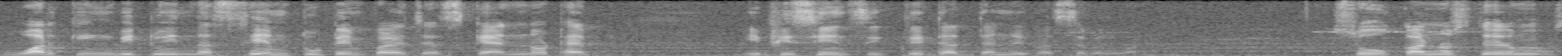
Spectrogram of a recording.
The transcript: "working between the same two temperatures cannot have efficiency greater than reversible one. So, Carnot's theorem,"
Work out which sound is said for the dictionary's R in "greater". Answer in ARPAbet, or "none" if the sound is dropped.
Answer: R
